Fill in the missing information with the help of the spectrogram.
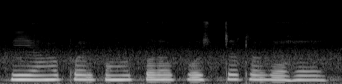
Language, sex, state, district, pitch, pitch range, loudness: Hindi, female, Andhra Pradesh, Chittoor, 215 Hz, 200-220 Hz, -22 LUFS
